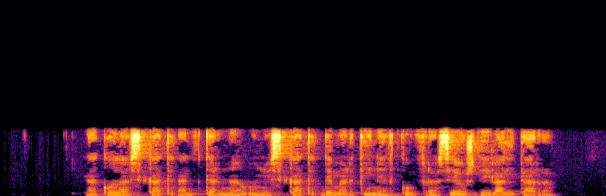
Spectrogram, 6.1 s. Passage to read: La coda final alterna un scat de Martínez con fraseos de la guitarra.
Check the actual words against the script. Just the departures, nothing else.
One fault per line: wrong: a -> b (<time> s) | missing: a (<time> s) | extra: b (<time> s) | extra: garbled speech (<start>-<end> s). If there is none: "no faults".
wrong: final -> scat (1.4 s)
